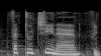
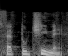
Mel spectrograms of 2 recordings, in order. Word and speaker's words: fettuccine: Fettuccine. Oh, it's fettuccine. Fettuccine. In American, we say fettuccine.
